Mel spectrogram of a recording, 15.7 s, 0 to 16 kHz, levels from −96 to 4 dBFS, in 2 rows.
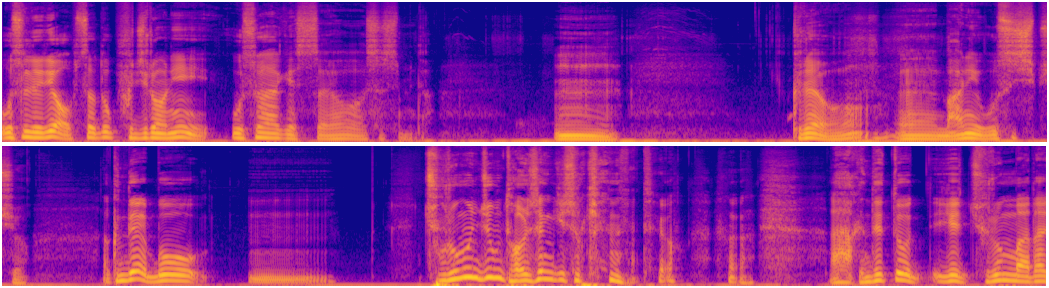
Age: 40-59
